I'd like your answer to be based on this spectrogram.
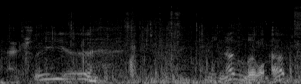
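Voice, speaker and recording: A man's voice: sits high, sing-song, normal speed, very noisy. A man thru-hiking and vlogging casually as he walks a forest trail, speaking plainly with dry humor and thinking aloud. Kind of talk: casual vlog narration while hiking. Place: foggy forest trail outdoors. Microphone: body-mounted camera.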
